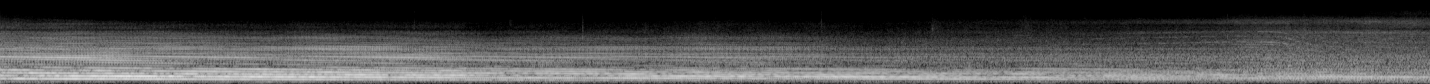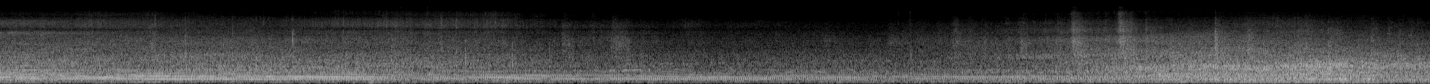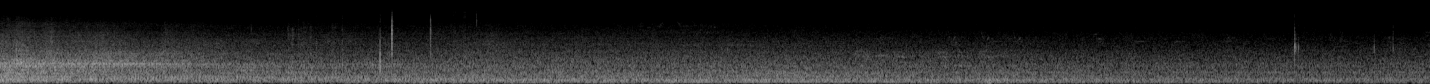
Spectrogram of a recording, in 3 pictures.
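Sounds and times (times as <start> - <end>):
mechanical siren winding down: 0.0 - 29.2
vehicle passing by: 4.4 - 31.6.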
